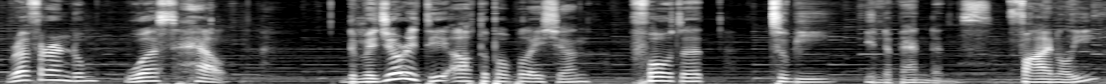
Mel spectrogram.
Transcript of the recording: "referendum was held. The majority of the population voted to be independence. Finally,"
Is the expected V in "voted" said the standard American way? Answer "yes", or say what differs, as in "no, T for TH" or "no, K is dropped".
no, F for V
